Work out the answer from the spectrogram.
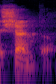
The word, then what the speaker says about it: llanto: For us, okay, for example, how do you say llantos? Like un llanto, would you say llanto or llanto? I say shanto.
